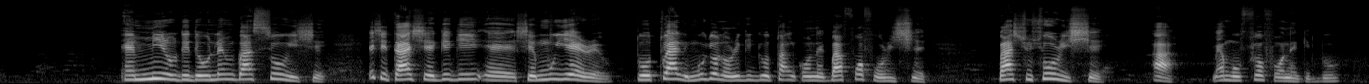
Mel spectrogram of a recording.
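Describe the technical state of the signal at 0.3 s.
At 0.3 s the signal is intact, with no dropout, clipping, distortion or other audible fault at that point in the speech.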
